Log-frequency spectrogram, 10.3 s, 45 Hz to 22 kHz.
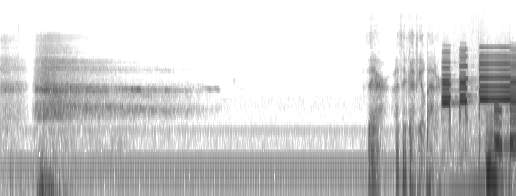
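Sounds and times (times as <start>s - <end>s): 
deep breath: 0.0s - 4.4s
speech: 7.4s - 10.3s.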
